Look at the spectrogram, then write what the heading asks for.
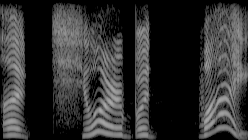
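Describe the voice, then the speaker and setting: A woman's voice: very high voice, big pitch swings, drawn-out words, pushed and bright, slight background noise, exaggerated voice. A woman voicing a small, chatty, curious female companion creature who talks about herself in the third person. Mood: startled. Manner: chirpy, refers to herself by name. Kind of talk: game voice acting. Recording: clear game music behind.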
